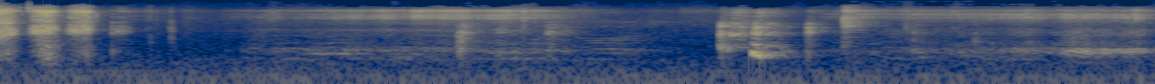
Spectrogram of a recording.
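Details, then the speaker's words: Woman asleep in bed, self-recorded by her bed partner, who calls her snoring terrible: breathy, rasping sleep breaths with a soft rattling texture between loud handling knocks; snoring. "have a girl in my bed has just not stopped snoring worst song ever how bad is your snoring"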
